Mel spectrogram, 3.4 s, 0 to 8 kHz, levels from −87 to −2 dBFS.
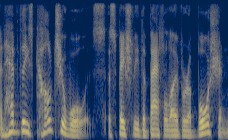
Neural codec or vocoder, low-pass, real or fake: none; 7.2 kHz; real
